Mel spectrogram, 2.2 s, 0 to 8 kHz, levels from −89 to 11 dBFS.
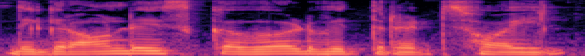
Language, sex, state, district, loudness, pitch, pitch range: English, female, Telangana, Hyderabad, -13 LUFS, 125 Hz, 120-130 Hz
